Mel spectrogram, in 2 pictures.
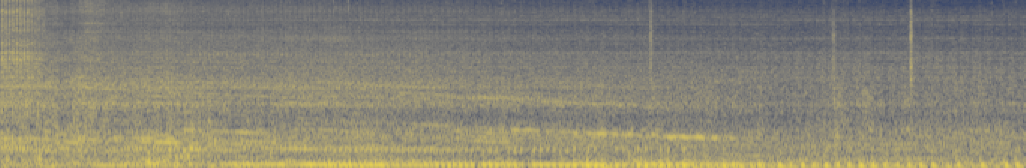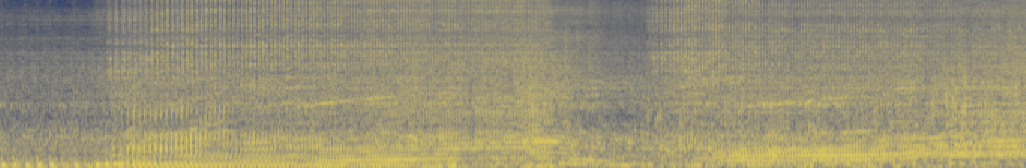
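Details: Icebear Fuerza motorcycle that won't start cold, with a suspected lean air-fuel mixture, fired by spraying starter fluid into the air filter. It catches and settles into a fairly steady, lumpy idle with a few throttle blips; normal running.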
